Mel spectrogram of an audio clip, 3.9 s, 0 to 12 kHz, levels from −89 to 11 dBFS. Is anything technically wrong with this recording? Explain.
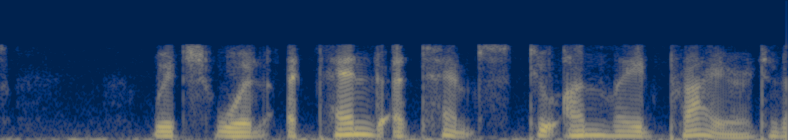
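Yes. GSM full-rate codec coding runs throughout the speech. The vocal tract is modelled and excited by regularly spaced pulses that keep only a third of the excitation, which fits a 13 kbps full-rate coder. Nothing above 4 kHz survives, and a plainly audible buzzy, gravelly roughness colours the voice.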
